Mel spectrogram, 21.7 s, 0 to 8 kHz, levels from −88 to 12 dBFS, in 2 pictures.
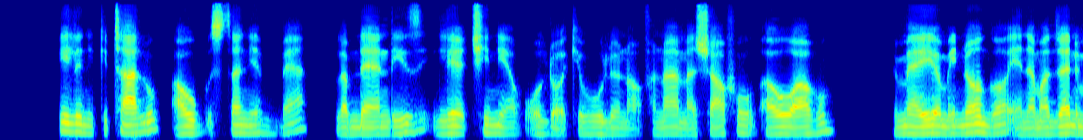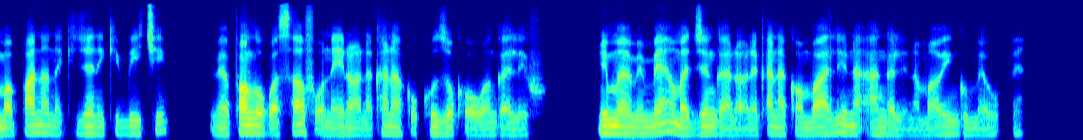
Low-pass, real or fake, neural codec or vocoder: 7.2 kHz; fake; codec, 16 kHz, 0.3 kbps, FocalCodec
